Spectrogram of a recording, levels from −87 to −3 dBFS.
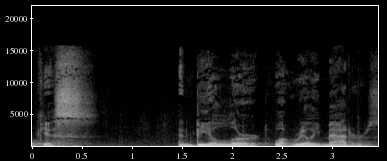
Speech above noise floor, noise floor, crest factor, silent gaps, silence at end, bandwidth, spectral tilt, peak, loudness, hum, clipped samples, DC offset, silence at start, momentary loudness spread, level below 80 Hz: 37 dB; -63 dBFS; 18 dB; none; 0 s; 16 kHz; -6 dB/octave; -10 dBFS; -27 LUFS; none; under 0.1%; under 0.1%; 0 s; 7 LU; -40 dBFS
